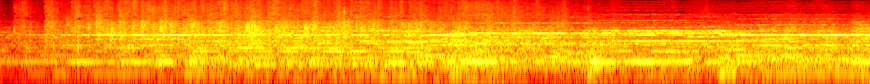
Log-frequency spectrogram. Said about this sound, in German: Nach dem langen Wettbewerb werden endlich die Preise verliehen. Und die Gewinner treten ins Rampenlicht. Sie werden mit großem Applaus belohnt.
